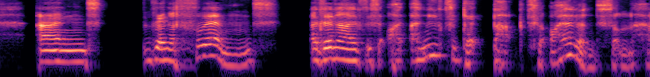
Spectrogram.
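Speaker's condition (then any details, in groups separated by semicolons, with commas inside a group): Moebius syndrome facial paralysis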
